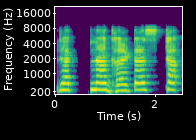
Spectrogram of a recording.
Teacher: ಘ is A ಮಹಾಪ್ರಾಣ ಟ is ಆನ್ ಅಲ್ಪ ಪ್ರಾಣ ಅಂಡ್ ಅಗೈನ್ ಥ ಇಸ್ ಎ ಮಹಾಪ್ರಾಣ · here gha is a mahaprana, ta is an alpa prana, and again tha is a mahaprana.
